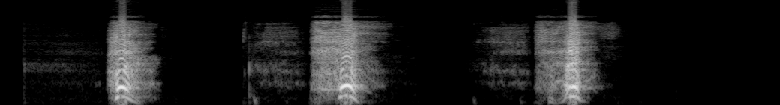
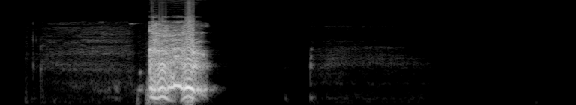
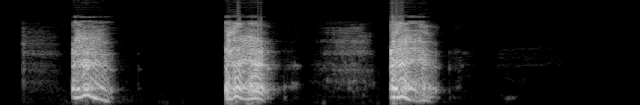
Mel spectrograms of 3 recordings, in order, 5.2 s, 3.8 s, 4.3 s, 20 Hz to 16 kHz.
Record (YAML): exhalation_length: 5.2 s
exhalation_amplitude: 32768
exhalation_signal_mean_std_ratio: 0.25
cough_length: 3.8 s
cough_amplitude: 30404
cough_signal_mean_std_ratio: 0.26
three_cough_length: 4.3 s
three_cough_amplitude: 31049
three_cough_signal_mean_std_ratio: 0.34
survey_phase: beta (2021-08-13 to 2022-03-07)
age: 65+
gender: Male
wearing_mask: 'No'
symptom_none: true
smoker_status: Never smoked
respiratory_condition_asthma: true
respiratory_condition_other: false
recruitment_source: REACT
submission_delay: 0 days
covid_test_result: Negative
covid_test_method: RT-qPCR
